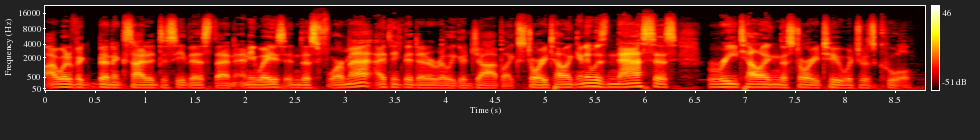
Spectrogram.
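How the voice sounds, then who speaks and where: A man hosting a reaction video, commenting casually and thinking aloud in informal language full of "like". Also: on the low side.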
